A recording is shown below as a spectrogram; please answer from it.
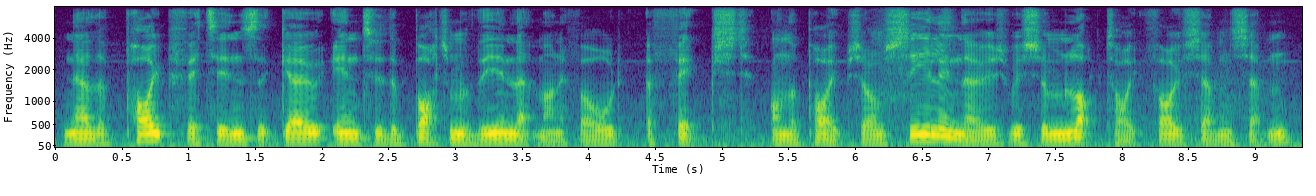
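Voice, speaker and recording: Low-voiced man narrating engine work. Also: normal speed, few pauses, a little hiss or hum. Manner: relaxed, plain-spoken, thinking aloud while working. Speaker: boat engine rebuild vlogger. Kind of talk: casual workshop narration. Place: garage workshop.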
